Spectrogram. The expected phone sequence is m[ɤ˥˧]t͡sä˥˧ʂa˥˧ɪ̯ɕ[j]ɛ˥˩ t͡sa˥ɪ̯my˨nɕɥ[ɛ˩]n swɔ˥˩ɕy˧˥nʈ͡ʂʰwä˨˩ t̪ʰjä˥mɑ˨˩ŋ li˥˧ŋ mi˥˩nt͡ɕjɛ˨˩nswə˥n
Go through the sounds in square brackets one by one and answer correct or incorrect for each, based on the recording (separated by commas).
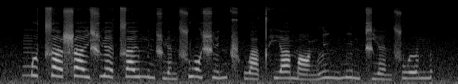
correct, incorrect, correct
